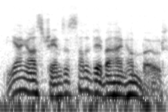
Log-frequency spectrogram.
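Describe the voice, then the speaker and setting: An actor playing a calm, observant man in a radio drama, clipped and inquisitive in manner. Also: on the low side, quick pace, a little hiss or hum. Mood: measured, observant. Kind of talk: British radio drama acting.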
